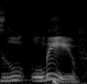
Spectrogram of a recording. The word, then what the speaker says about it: Liev: It's Liev. – How do you pronounce that guy's name? – It's Liev.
